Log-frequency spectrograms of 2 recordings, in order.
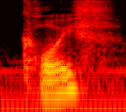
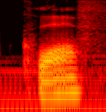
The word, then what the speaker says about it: quaff: Yeah, I think I pronounced it coif. Quaff. English language, I swear.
